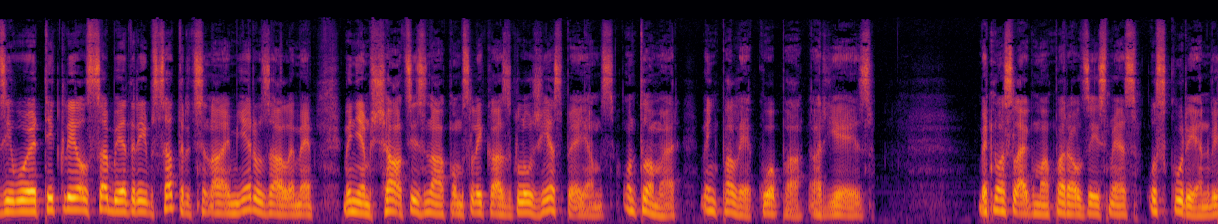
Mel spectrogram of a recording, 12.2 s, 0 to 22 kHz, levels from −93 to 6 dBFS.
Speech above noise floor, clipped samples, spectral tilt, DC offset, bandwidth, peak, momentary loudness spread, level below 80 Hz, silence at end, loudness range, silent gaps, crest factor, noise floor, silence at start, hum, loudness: 38 dB; under 0.1%; -5 dB/octave; under 0.1%; 16.5 kHz; 0 dBFS; 11 LU; -58 dBFS; 0 s; 5 LU; none; 18 dB; -56 dBFS; 0 s; none; -19 LUFS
